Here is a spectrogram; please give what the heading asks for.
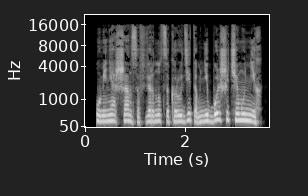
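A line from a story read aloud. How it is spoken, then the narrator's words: Plain. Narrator (Russian): говорит он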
